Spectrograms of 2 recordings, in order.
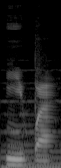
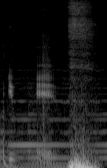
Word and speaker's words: TWAV: A multiplayer stream TWAV, or T-Wave, because you know Terraform Vibe. That's my acronym for it is T-Wave, or T-WAV, depending on how you want to pronounce it.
